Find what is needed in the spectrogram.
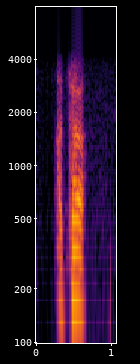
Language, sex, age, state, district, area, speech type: Hindi, male, 18-30, Madhya Pradesh, Seoni, urban, conversation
